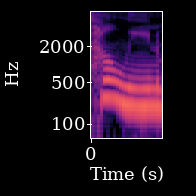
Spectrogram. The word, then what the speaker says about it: Helene: You'll want to contact Helene Matthews, and that's Helene pronounced Helene.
